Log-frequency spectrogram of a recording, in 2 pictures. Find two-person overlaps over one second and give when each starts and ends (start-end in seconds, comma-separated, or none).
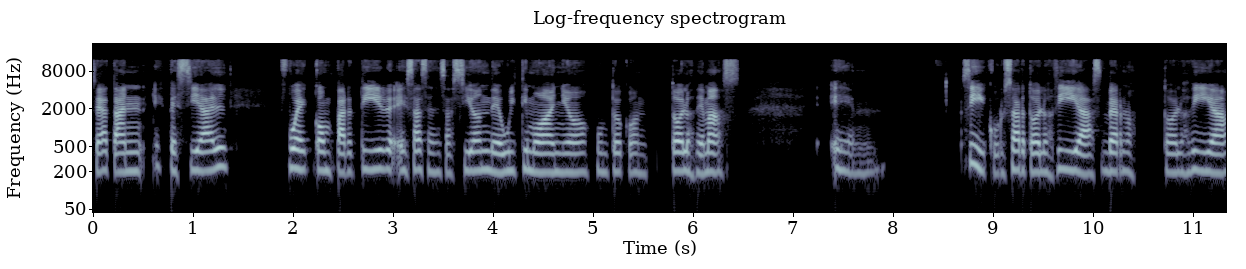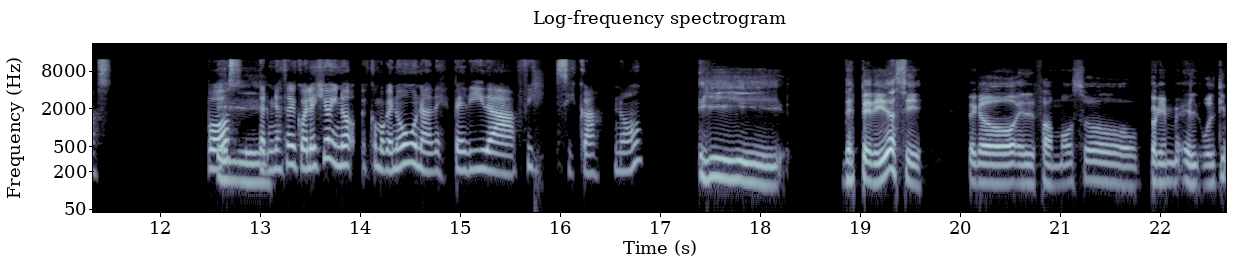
none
